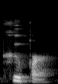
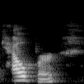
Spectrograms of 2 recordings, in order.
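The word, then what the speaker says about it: Cowper: another english man named william cooper it's spelled c-o-w-p-e-r this looks like calper and he's written about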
